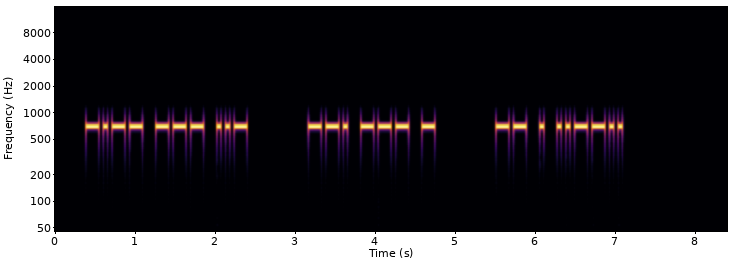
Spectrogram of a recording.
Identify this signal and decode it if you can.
Morse code, heard as a keyed tone, about 21 wpm, 700 Hz. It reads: YOU GOT ME?
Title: 2x Word-Spacing - Sentences from Top 300 Words - 22wpm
